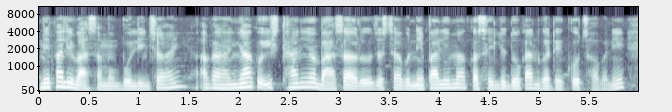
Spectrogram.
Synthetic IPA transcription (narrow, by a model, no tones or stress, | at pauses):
nepalibʱasamabolint͡sʰʌɦʌj̃ʌ̰ɡʌj̃ɦãkoist̪ʰanijʌbʱasaɦʌɾud͡zʌst̪aʌbʌnepalimakʌsʌjled̪okanɡʌɾekot͡sʰʌbʱʌ̰ne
